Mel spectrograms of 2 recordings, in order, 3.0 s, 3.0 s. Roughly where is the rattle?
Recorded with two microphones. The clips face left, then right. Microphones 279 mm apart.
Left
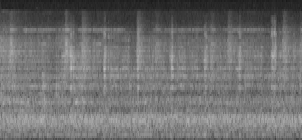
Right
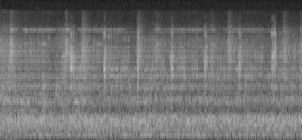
Left.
